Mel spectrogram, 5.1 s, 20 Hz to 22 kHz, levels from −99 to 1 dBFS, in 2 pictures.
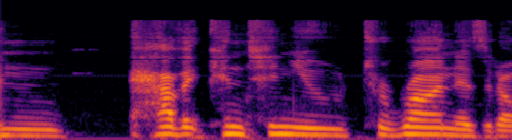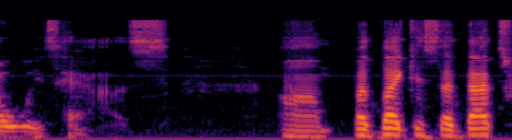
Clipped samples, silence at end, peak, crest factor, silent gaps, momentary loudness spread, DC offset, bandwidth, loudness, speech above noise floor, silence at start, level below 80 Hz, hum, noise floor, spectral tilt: under 0.1%; 0 s; -8 dBFS; 20 dB; none; 19 LU; under 0.1%; 12.5 kHz; -28 LUFS; 36 dB; 0 s; -64 dBFS; none; -65 dBFS; -6 dB/octave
